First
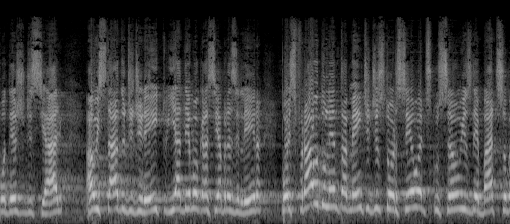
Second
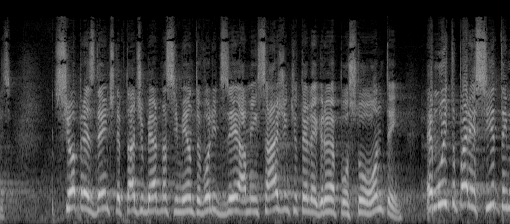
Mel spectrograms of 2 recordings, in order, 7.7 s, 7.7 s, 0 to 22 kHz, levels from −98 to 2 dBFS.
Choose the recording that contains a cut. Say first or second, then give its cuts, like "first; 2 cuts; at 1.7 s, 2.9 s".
second; 1 cut; at 6.3 s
